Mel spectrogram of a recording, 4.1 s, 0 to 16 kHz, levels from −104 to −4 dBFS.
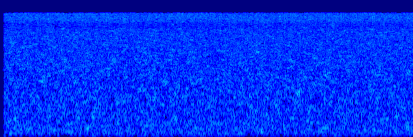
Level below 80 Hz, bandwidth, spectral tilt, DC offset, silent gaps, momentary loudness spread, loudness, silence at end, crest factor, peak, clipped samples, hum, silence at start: under -90 dBFS; 11.5 kHz; 0 dB/octave; under 0.1%; none; 0 LU; -63 LUFS; 0 s; 16 dB; -50 dBFS; under 0.1%; none; 0 s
